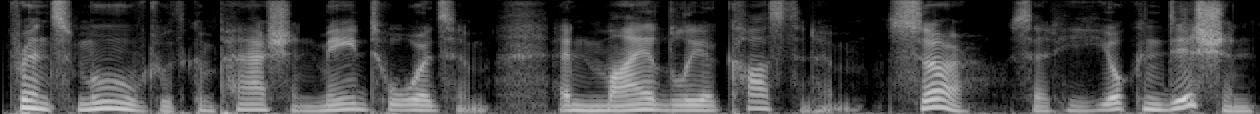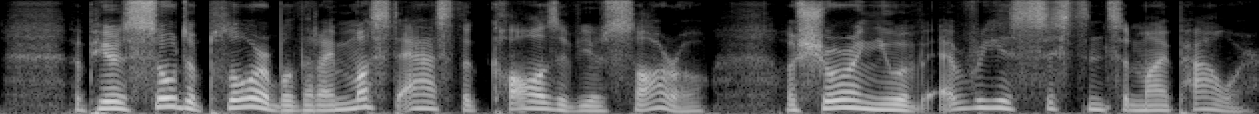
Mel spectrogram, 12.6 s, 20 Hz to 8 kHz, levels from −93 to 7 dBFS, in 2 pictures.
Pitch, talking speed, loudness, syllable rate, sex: 145 Hz, 175 wpm, -21 LUFS, 5.4 syllables/s, male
